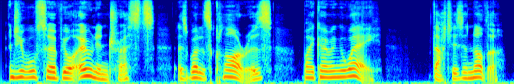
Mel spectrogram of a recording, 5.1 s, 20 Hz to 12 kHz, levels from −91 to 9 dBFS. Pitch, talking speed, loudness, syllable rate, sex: 200 Hz, 185 wpm, -19 LUFS, 6.3 syllables/s, female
